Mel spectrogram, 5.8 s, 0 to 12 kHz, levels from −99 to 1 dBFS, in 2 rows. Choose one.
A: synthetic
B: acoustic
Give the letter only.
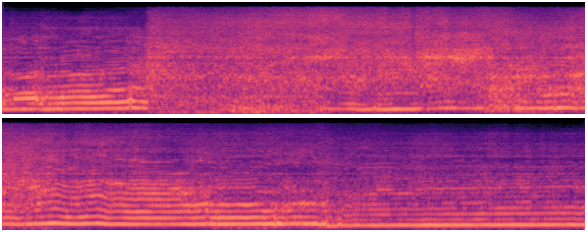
A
